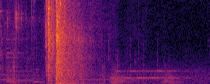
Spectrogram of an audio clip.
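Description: A door shut hard: one heavy thud about half a second in that dies away quickly, over soft background music.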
